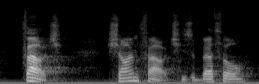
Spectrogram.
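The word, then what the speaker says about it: Feucht: weeks this is an announcement for everybody sean foge how do you say his name fouch sean fouch he's a bethel uh worship leader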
